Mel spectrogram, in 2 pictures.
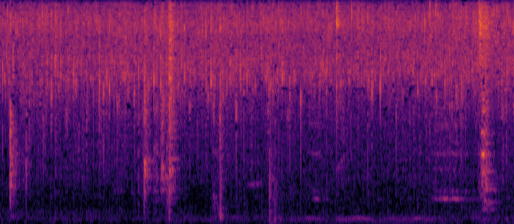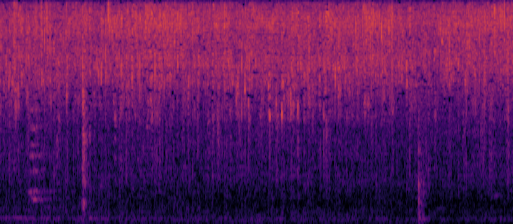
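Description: Spring rolls sizzling steadily as they shallow-fry in bubbling oil in a pan, with a few sharp pops along the way, the loudest about seven seconds in.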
